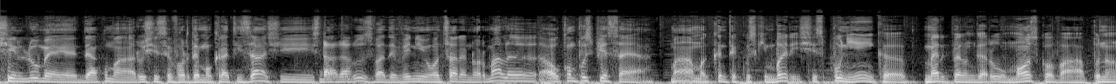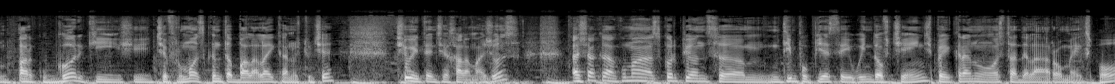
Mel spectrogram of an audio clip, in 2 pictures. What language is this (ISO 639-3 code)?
ron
